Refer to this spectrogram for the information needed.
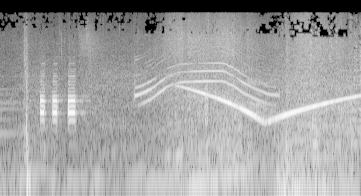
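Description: A loud car alarm siren on the speaker's car gives a sharp click, then three quick chirps, and then a rising and falling electronic wail that repeats, over a low engine rumble.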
